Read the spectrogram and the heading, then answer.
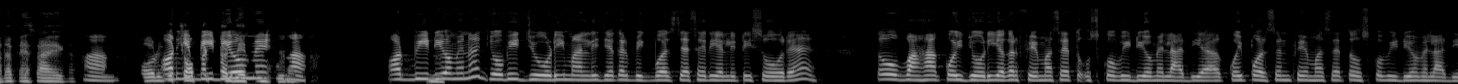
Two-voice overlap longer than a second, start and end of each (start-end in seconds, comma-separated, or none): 1.6-3.0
